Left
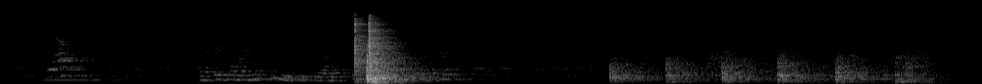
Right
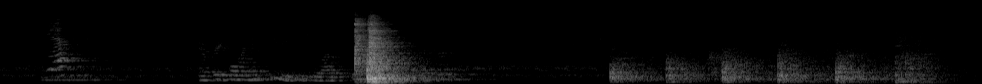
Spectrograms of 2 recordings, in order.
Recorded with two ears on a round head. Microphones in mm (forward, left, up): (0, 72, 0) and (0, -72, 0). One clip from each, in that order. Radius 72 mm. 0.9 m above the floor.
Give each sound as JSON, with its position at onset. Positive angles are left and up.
{"t": 0.4, "sound": "a child speaking", "side_deg": -75, "distance_m": 0.6}
{"t": 2.0, "sound": "a woman speaking", "side_deg": -45, "distance_m": 1.3}
{"t": 3.5, "sound": "a door slam", "side_deg": 50, "distance_m": 0.6}
{"t": 6.1, "sound": "footsteps", "side_deg": 40, "distance_m": 1.1}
